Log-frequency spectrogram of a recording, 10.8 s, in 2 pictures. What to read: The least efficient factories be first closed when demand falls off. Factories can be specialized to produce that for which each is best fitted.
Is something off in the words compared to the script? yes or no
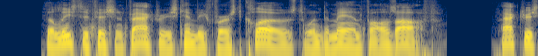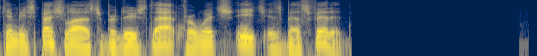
yes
